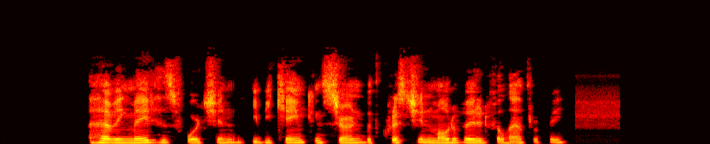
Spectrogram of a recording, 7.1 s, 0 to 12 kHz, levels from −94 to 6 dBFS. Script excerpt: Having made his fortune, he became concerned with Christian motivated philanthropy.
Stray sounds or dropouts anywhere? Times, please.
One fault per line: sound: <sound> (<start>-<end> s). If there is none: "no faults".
no faults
